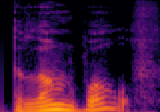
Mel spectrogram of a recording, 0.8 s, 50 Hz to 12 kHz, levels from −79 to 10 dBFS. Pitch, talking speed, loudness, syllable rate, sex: 130 Hz, 225 wpm, -15 LUFS, 4.8 syllables/s, male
